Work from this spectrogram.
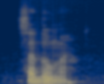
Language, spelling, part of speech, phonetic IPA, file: Polish, zaduma, noun, [zaˈdũma], LL-Q809 (pol)-zaduma.wav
